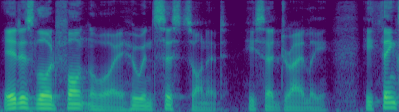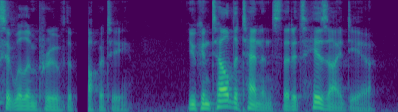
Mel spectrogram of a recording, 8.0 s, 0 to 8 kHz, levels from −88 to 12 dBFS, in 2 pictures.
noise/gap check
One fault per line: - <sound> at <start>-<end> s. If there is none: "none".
- dropout at 4.8-4.9 s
